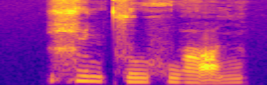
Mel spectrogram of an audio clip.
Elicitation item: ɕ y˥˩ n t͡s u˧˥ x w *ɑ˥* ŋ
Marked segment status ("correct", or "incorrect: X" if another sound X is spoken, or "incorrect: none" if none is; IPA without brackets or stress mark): incorrect: ɑ̰˨˩˦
